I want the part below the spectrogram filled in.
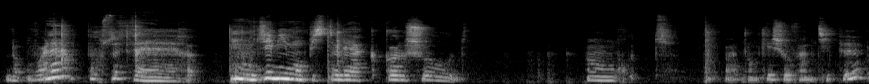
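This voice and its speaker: A woman's voice: medium pitch, very animated, takes it slowly, a little mellow, a little hiss or hum. A woman hosts a casual craft tutorial. She chats in a homely way and talks through each step as she works, with frequent fillers and self-mocking humor. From Belgium.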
